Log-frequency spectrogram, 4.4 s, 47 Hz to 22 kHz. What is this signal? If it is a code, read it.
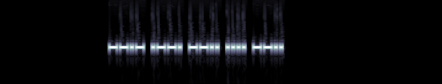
Morse code, heard as a keyed tone, about 44 wpm, 700 Hz. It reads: QPZHZ
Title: Code Groups - 5 Letters - 45wpm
